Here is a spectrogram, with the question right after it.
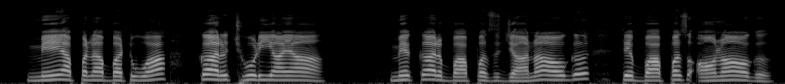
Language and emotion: Dogri, sad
